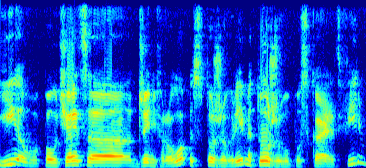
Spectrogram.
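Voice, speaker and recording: A man at a fairly slow pace. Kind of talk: film review commentary. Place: home room. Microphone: phone near.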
